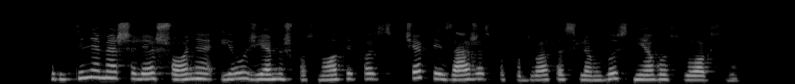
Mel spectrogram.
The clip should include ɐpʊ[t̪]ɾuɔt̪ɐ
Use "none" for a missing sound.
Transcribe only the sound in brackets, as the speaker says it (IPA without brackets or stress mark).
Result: d̪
